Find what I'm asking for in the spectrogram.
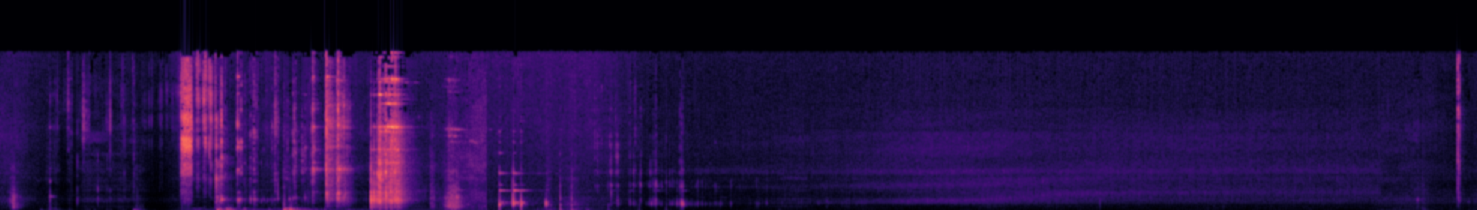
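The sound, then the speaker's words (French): A light, golden beer is poured with a burst of splashy, gurgling sounds, then a soft, steady fizzing hiss of bubbles carries on quietly for several seconds. No one speaks. “Je sais pas si vous avez pu l'entendre, mais elle pétille bien.”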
